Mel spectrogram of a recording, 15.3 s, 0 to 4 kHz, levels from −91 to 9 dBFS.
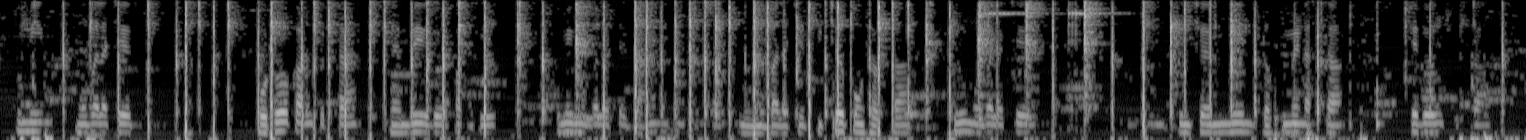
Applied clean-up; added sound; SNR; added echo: classical method spectral subtraction.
